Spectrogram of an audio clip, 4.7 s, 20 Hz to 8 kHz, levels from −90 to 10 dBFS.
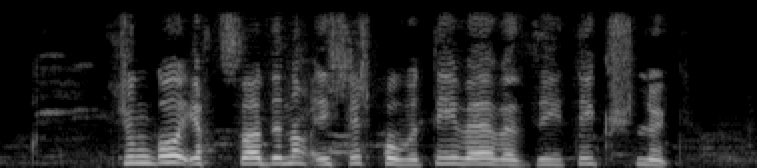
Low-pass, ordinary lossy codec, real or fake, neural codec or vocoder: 7.2 kHz; AAC, 48 kbps; fake; codec, 16 kHz, 16 kbps, FreqCodec, larger model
